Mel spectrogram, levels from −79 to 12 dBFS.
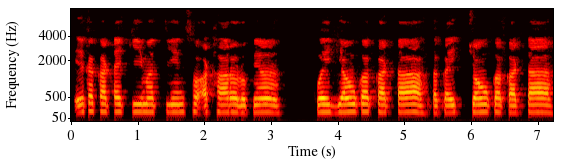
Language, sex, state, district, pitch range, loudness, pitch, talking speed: Garhwali, male, Uttarakhand, Uttarkashi, 155-165 Hz, -24 LUFS, 160 Hz, 130 wpm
